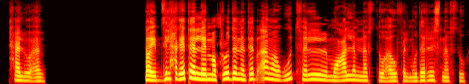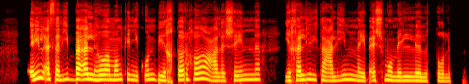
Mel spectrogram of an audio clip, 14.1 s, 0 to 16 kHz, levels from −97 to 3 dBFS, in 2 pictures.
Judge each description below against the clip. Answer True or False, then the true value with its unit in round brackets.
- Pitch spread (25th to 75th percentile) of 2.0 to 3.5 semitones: False (4.2 semitones)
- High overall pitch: True (200 Hz)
